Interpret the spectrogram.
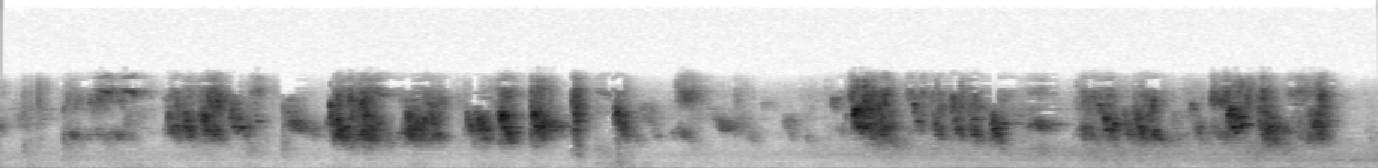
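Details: Sparrow chicks at a window-mounted feeder, recorded on a live feeder camera: dense, rapid chirping in overlapping bursts throughout, harsh high notes clustered in repeated groups, with a steady low background rumble.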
